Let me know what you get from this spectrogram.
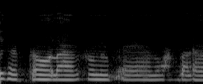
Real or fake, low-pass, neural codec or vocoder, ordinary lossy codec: fake; none; codec, 44.1 kHz, 1.7 kbps, Pupu-Codec; none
